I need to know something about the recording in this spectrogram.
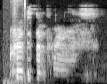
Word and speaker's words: Chrysoprase: Chrysoprase. Chrysoprase is what this is called. Now, let me pull up my camera so I can see myself. Chrysoprase.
